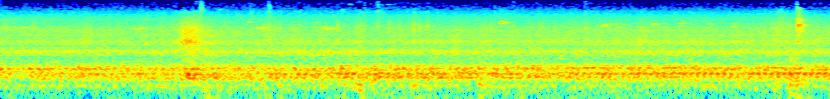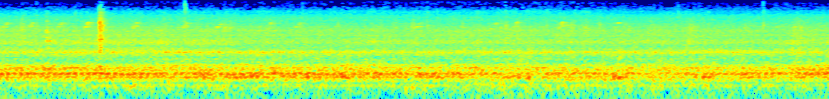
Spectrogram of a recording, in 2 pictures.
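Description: Steady running noise of a Rhaetian Railway train heard from inside the passenger coach: a constant low rumble and hum of wheels on rail. A short knock about three seconds in and a couple of sharp clicks later on.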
